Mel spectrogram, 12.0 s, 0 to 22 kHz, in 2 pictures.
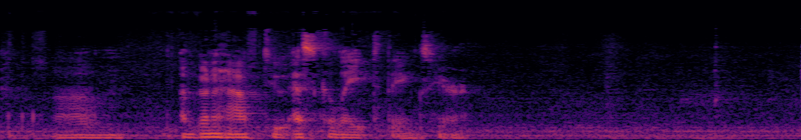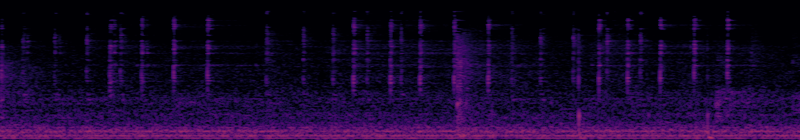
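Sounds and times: steady low hum: 0.0s - 12.0s
metallic clicks and ticks: 6.0s - 11.7s.

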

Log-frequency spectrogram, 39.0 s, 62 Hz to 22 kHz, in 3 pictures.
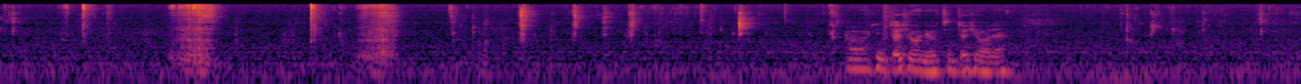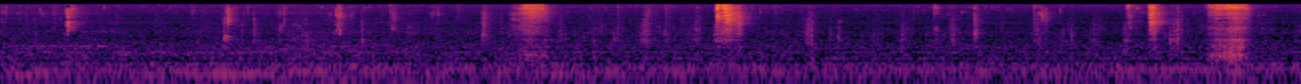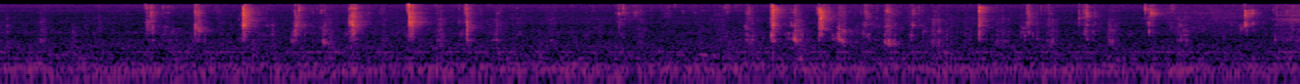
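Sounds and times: steady low hum: 0.0s - 39.0s
chewing with wet mouth clicks: 4.4s - 8.4s, 11.2s - 13.9s, 15.2s - 18.0s, 18.9s - 24.9s, 27.4s - 38.7s.

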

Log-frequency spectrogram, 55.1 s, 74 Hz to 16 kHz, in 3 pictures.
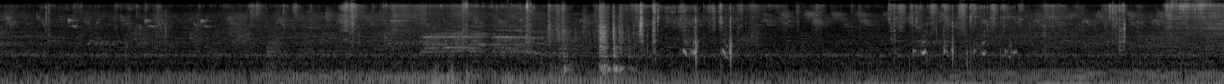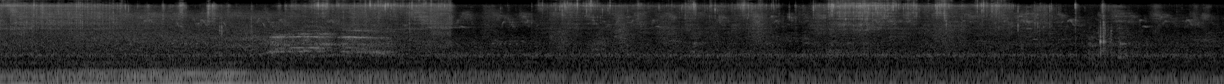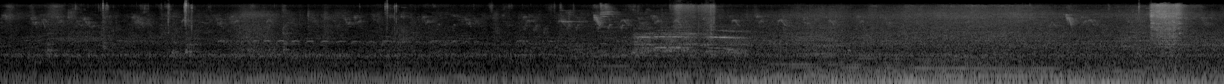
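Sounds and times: rooster crowing: 46.2s - 48.0s
pressure sprayer hissing: 54.0s - 54.5s.

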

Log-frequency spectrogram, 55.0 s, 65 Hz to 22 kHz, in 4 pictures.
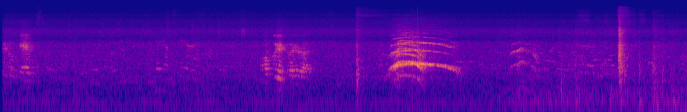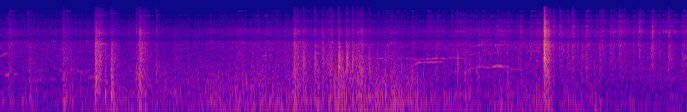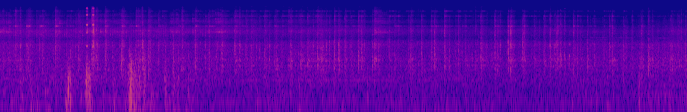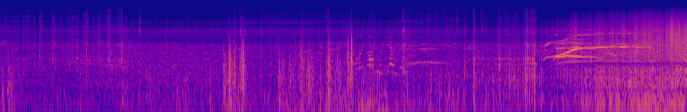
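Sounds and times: roller coaster wheels rumbling: 0.1s - 54.9s
track clacks and knocks: 11.1s - 54.9s.

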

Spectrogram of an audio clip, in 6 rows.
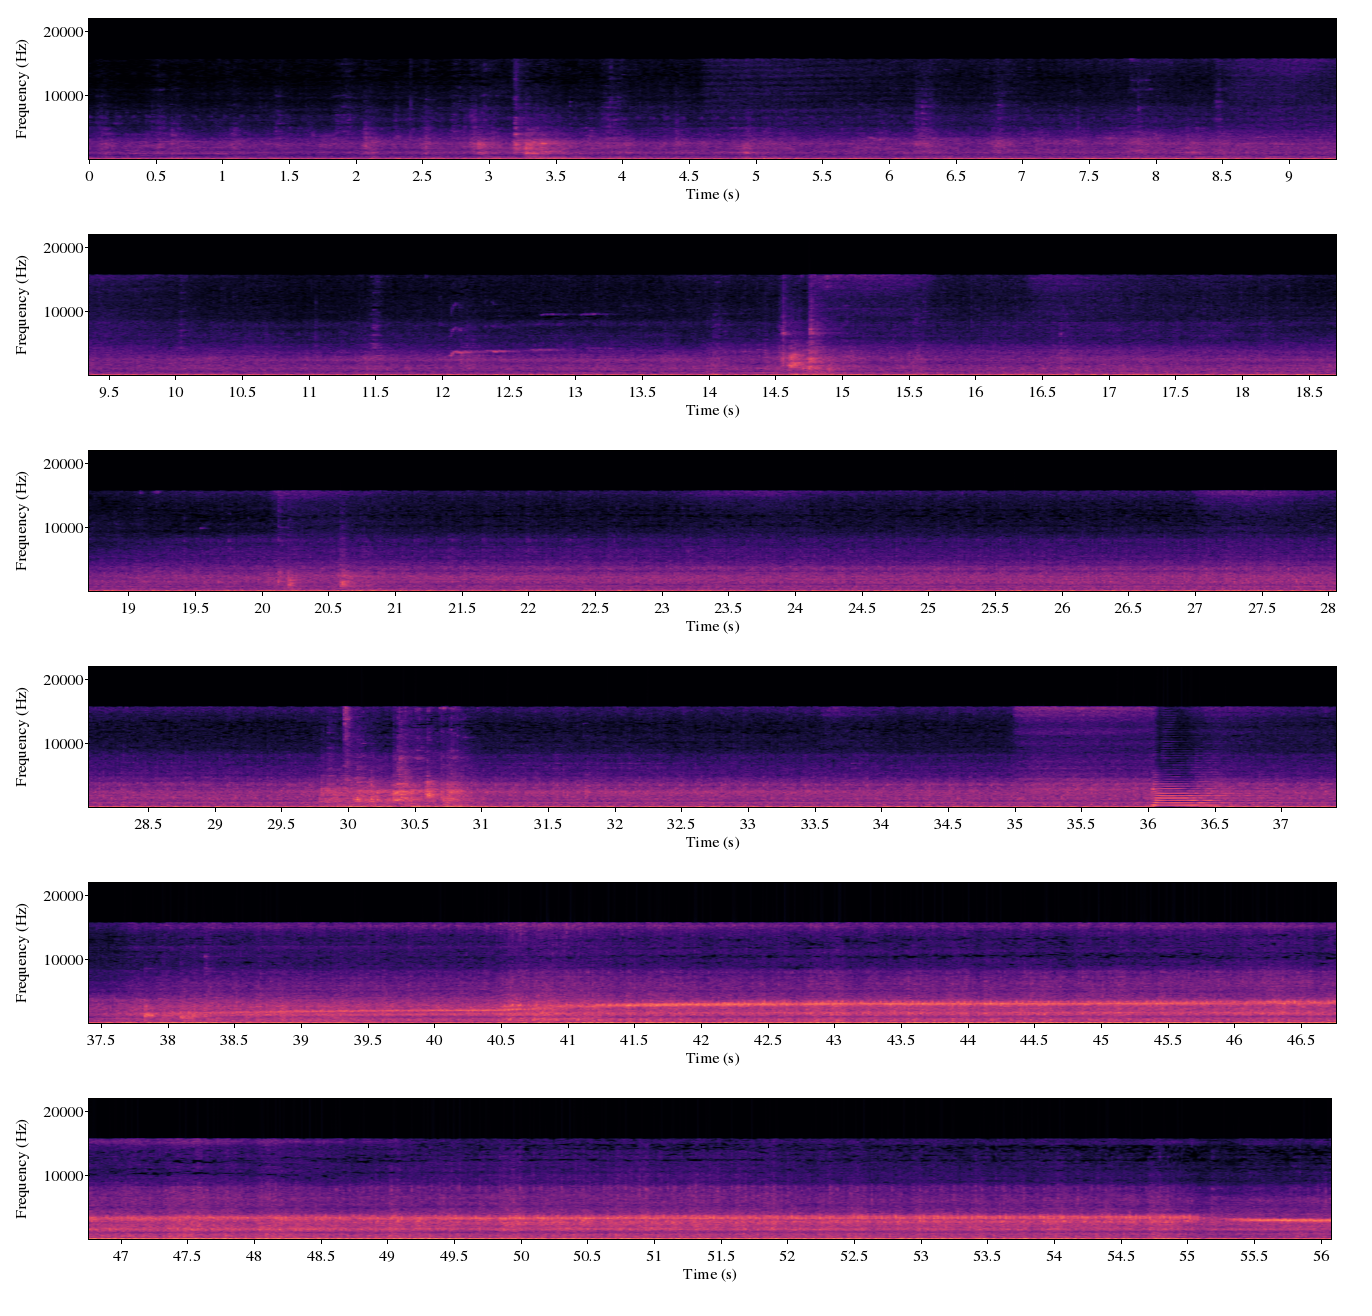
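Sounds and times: diesel locomotive engine running: 0.0s - 56.0s
locomotive horn toot: 35.9s - 37.2s.

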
